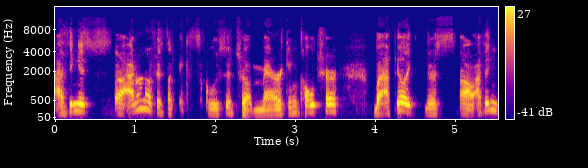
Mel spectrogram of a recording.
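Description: The man talks at a fairly quick pace in a dry, close sound with no echo. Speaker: caller. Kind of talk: casual chat. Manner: halting.

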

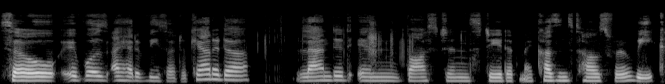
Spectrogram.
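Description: A woman with an Indian accent speaks at a fairly low pitch and a fairly slow pace, her dark, mellow tone carrying fairly even intonation, in a dry, close sound with no echo against a quiet background. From Gujarat, India. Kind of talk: casual chat.

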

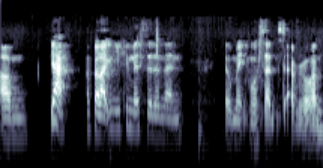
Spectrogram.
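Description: Speaking with a southern English accent, a woman keeps a moderate pace. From England, Devon. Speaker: R&B singer. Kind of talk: casual interview. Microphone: clear line.

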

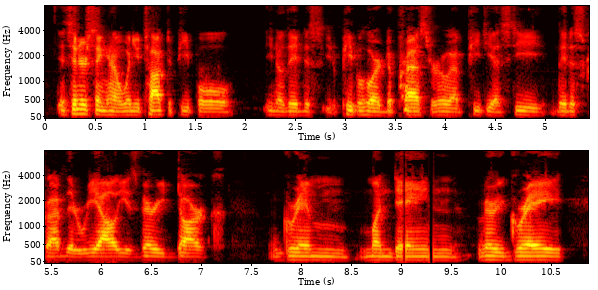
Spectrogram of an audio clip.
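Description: Against music in the background, a man talks at a moderate pace in a very deep, low voice with monotone, flat intonation and big swings in loudness, the sound dry and close with no echo. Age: 20s. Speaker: student caller. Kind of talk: casual interview. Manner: halting.

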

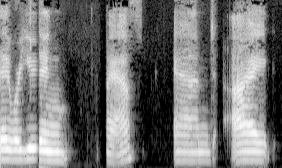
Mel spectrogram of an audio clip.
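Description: Over a quiet background, a woman with a fairly low pitch speaks in an American accent. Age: 80s. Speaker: book author, retired teacher. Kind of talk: casual interview chat.

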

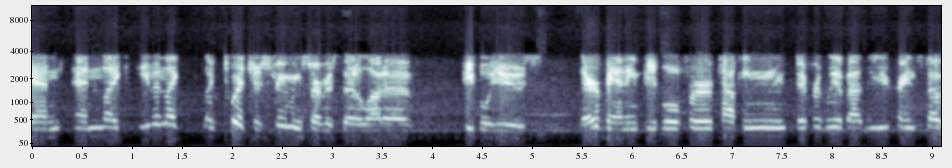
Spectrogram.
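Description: The pace is moderate and the intonation fairly even. It is an ordinary speaking voice. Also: man, fairly high pitch for a man. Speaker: caller. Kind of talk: call-in question and comment. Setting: app call-in. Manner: rambling, uses filler words.

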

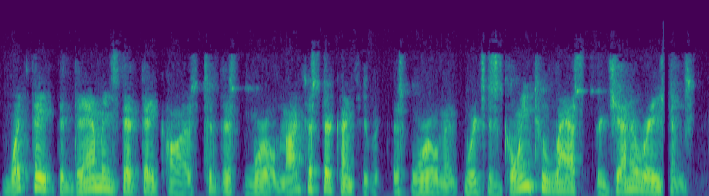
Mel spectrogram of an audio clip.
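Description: A man's medium-pitched, somewhat breathy voice at a moderate pace, with very wide pitch swings, a dry, close sound with no echo, and a quiet background. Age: 60s. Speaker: caller. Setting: phone call. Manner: halting.

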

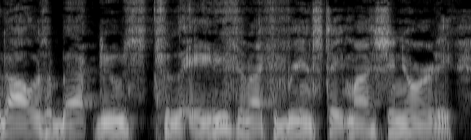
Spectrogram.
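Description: The speech comes at a very fast pace with monotone, flat intonation. Noticeable background noise runs underneath. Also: man. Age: old. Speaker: caller, former Teamster. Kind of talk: call-in conversation.

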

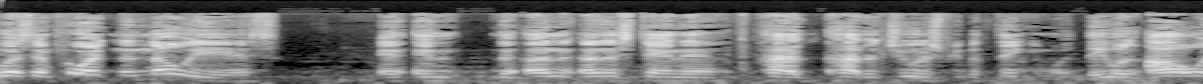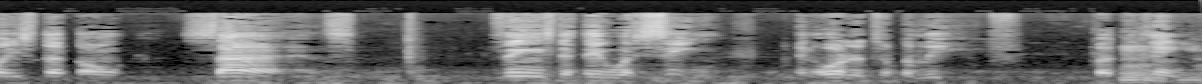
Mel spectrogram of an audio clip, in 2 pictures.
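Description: A man at a moderate pace, big swings in loudness, dry, close sound with no echo. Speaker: co-host and Bible teacher. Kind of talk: casual Bible study talk.

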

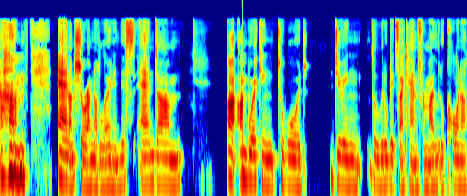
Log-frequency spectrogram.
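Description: A woman's very deep, low voice with fairly even intonation at a fairly slow pace, over a quiet background. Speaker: caller.

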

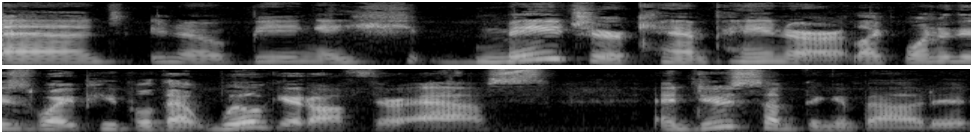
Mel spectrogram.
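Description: A woman's unremarkable speaking voice at medium pitch, with an American accent, ordinary pitch variation and a fairly quick pace, over a quiet background. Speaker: caller.

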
